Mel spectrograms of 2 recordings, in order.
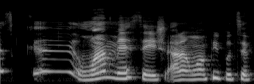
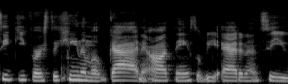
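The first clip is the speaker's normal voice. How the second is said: ordinary delivery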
